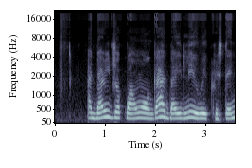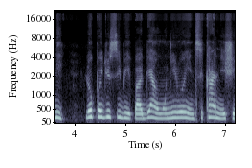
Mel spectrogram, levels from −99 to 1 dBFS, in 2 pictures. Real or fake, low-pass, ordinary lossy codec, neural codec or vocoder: real; 19.8 kHz; Opus, 16 kbps; none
